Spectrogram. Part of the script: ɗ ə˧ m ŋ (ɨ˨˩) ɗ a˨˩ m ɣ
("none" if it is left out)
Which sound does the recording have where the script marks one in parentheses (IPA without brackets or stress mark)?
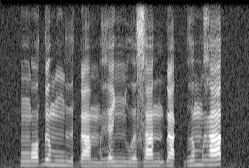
ɨ˨˩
